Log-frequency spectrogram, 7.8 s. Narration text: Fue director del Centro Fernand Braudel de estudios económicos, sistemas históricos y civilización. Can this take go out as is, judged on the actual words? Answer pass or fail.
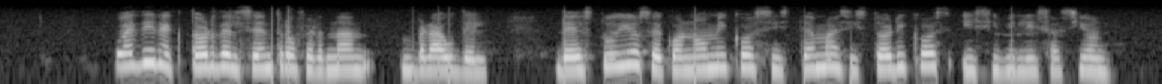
pass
